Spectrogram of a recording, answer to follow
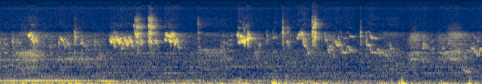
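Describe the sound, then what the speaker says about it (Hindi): Parrots chirp and squawk all through a cremation ground that feels like a small zoo. The high calls overlap busily over a steady outdoor background, fairly close, and no one talks. "कितने सुंदर सुंदर तोते हैं,"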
